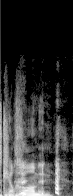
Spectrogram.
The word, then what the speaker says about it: Kilchoman: The H is silent. What kind of like more of that H, so it's Kilchoman.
